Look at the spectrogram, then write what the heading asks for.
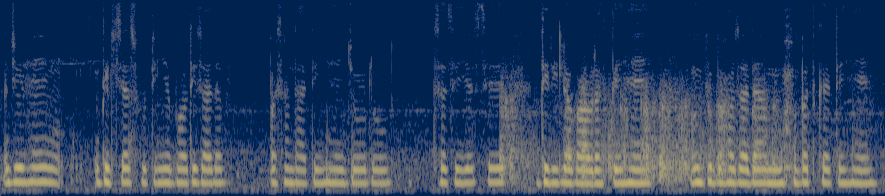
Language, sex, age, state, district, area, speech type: Urdu, female, 45-60, Uttar Pradesh, Aligarh, rural, spontaneous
